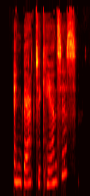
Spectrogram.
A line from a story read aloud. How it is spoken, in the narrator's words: she asked eagerly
